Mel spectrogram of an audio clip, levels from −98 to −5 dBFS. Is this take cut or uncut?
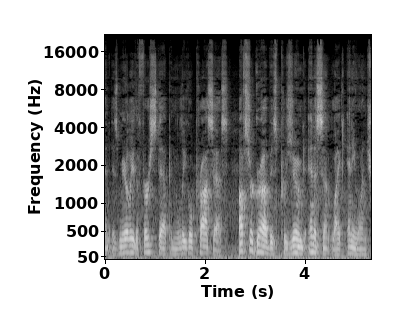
cut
